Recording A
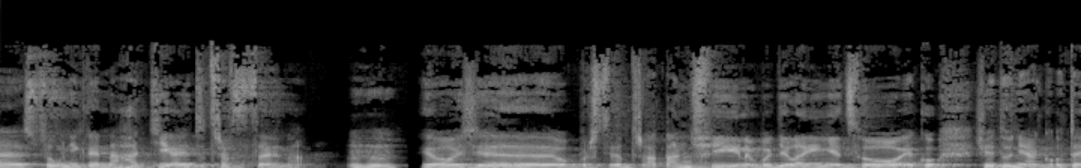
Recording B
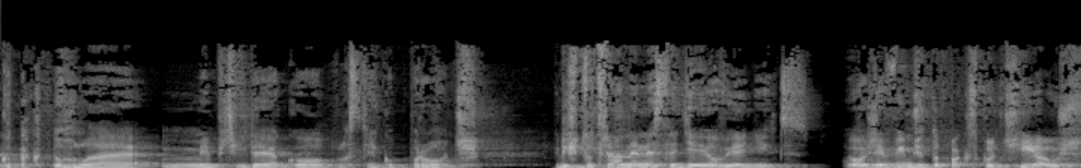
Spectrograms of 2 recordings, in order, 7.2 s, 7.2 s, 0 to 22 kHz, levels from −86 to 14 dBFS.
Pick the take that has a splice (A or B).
A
